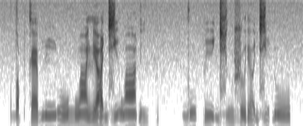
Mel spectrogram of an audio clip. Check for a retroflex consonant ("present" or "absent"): present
